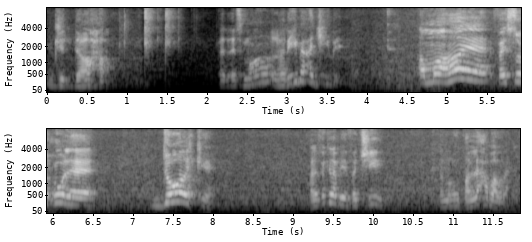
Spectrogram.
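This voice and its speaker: A young man with an Iraqi Arabic accent, doing an animated, mock-puzzled comic vlog monologue. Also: sits high, moderate pace, long pauses, noisy background. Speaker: comedy vlogger.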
